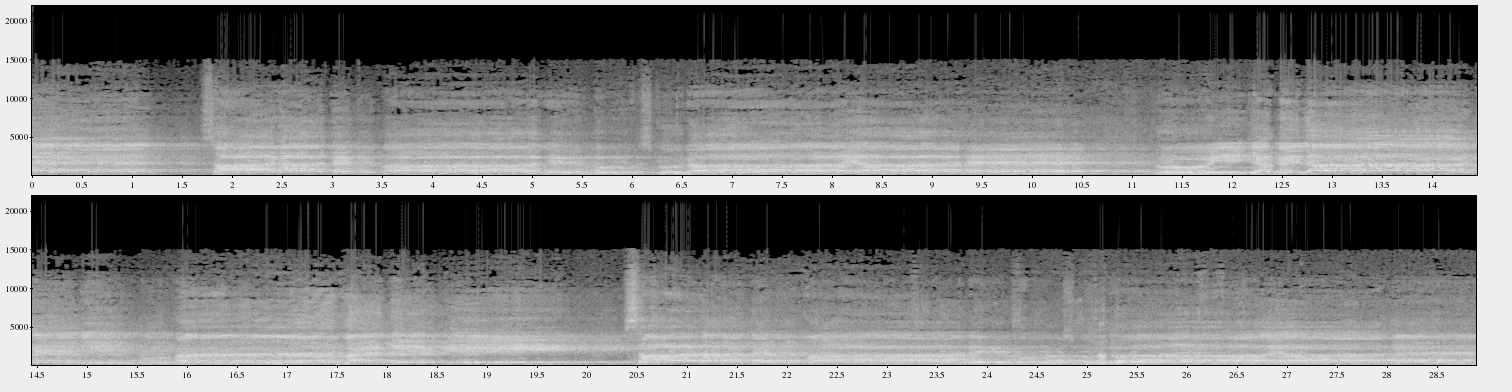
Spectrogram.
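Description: A young man chants loudly into a microphone in a mournful, melodic voice.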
